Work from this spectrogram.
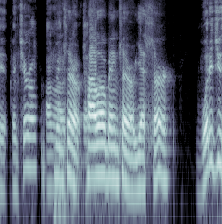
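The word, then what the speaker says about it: Paolo Banchero: do you say it manchero i don't know paulo bantero yes sir what did you think about that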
